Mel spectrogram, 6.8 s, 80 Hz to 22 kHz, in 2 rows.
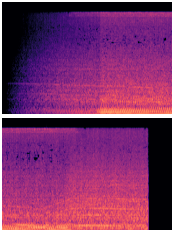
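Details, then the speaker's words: Generac 22 kW propane generator with an internal regulator previously replaced by a technician: under load from the hot water heater the engine note rises and sags and never settles, hunting; owner suspects the gas regulators not supplying enough gas or else the internal regulator. "so now what's happening is when this generator gets under load specifically our hot water heater it'll start hunting"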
